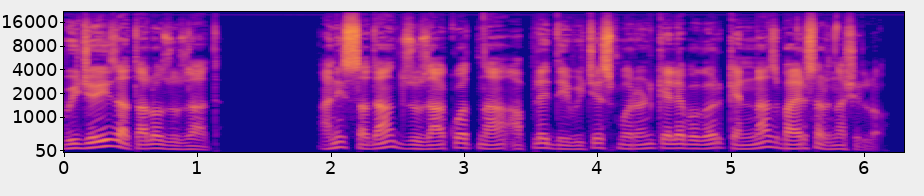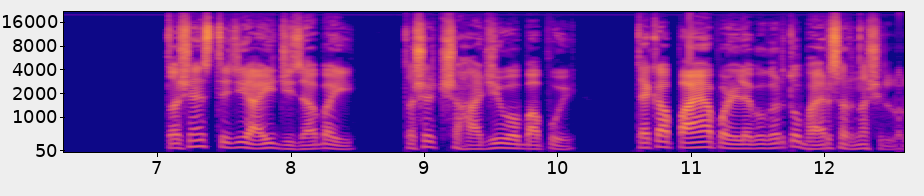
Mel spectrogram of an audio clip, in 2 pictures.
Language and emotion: Goan Konkani, neutral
